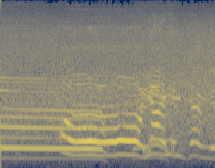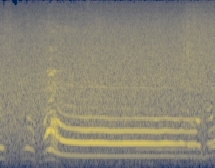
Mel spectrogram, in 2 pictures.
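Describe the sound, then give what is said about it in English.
Several Unangan hunters call out to a sea lion they have spotted, to draw it in, in long, sustained howling tones, pitches bending and dipping as the voices overlap, loud throughout with a brief break in the middle and no words spoken. “The hunters spot a sea lion and they start to call to it.”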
